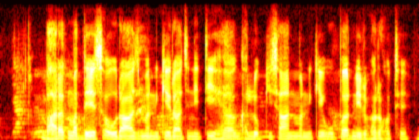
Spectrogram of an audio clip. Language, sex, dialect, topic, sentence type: Chhattisgarhi, male, Western/Budati/Khatahi, agriculture, statement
